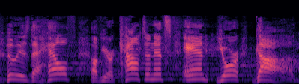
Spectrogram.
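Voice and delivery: high, slow, emphatic declaration building to a shout; rally the congregation, driving each word; impassioned preaching. Real, not acted. Preaches at full force to congregation.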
